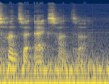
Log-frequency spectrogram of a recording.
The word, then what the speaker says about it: Hunter x Hunter: Is the X silent? – Yes, here's the first thing you'll learn, is that the X is silent. He's a hunter of hunters, you see.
